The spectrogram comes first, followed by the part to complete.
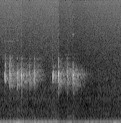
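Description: Computer keyboard typing: two quick runs of keystrokes, about a second apart, over a steady low hum.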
